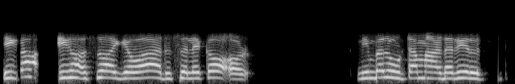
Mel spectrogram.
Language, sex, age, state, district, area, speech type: Kannada, female, 18-30, Karnataka, Bidar, urban, conversation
